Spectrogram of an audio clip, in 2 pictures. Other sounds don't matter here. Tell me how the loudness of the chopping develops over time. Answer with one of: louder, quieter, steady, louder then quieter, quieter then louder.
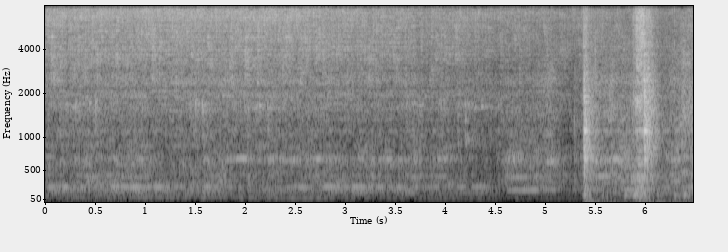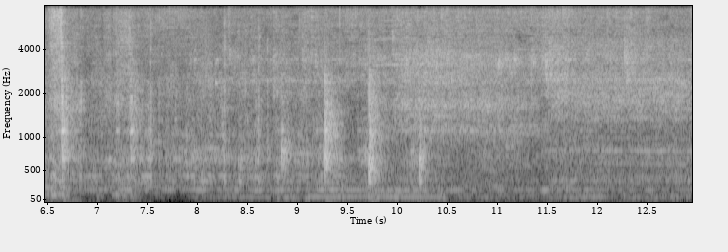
quieter then louder.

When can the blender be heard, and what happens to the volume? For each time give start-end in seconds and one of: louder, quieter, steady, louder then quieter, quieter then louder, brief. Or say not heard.
0.2-12.9 louder.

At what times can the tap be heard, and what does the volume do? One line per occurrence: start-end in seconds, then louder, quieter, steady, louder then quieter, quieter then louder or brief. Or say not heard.
0.0-12.9 quieter then louder.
